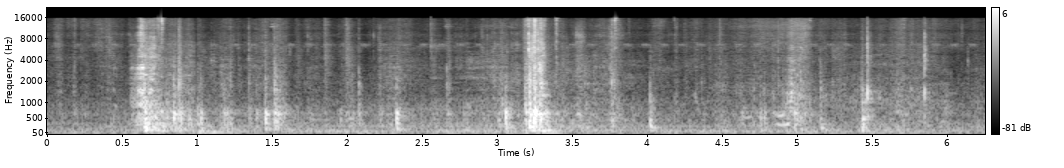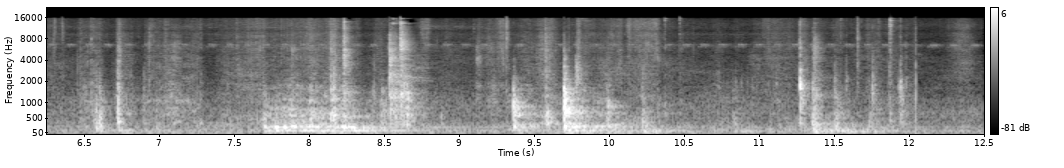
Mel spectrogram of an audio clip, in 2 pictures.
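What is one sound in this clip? A rubber intake hose creaks and knocks as hands twist it off.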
